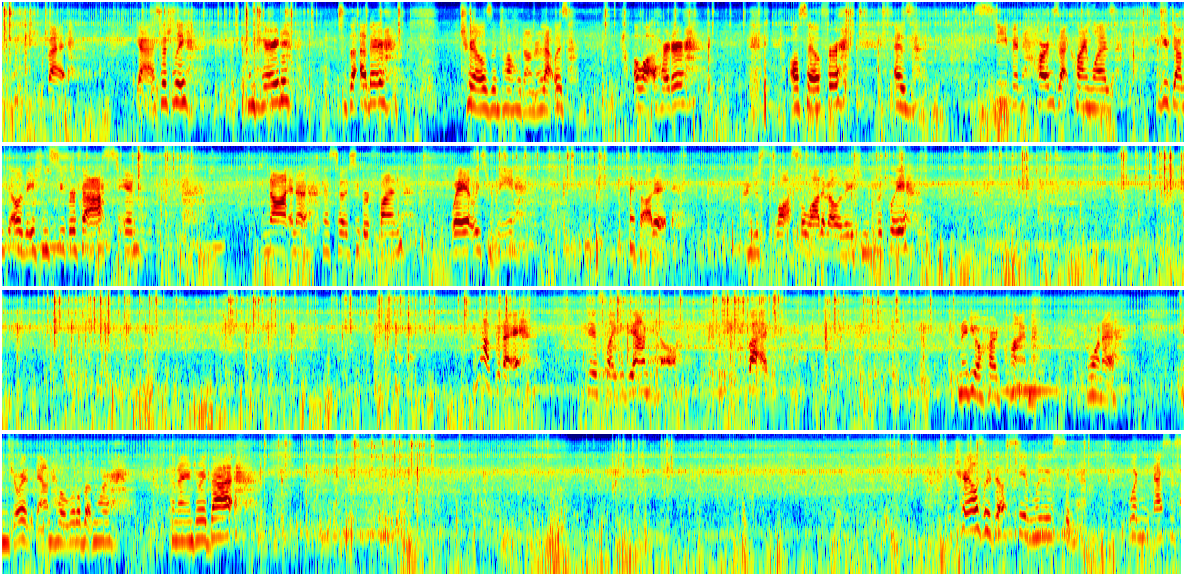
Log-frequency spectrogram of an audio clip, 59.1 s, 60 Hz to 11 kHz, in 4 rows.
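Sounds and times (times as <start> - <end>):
bike clicks and rattles: 0.0 - 59.0
wind rumble on microphone: 0.0 - 59.0
wind on microphone: 11.4 - 20.5, 49.2 - 59.0
tyres rolling over dirt and rocks: 17.7 - 42.1, 43.0 - 59.0.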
